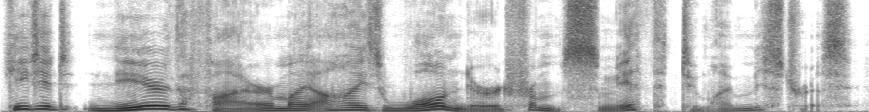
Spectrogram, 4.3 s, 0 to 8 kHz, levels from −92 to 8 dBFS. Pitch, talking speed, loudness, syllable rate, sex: 135 Hz, 165 wpm, -18 LUFS, 3.9 syllables/s, male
